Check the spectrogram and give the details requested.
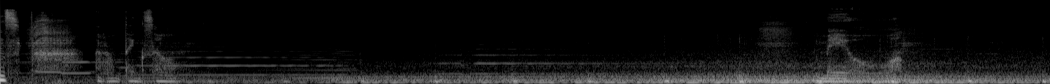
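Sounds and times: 
speech: 0.0s - 1.9s, 7.6s - 9.1s
constant outdoor rainfall in a storm: 2.8s - 10.5s
rumbling storm wind gusts outdoors: 3.1s - 10.5s.

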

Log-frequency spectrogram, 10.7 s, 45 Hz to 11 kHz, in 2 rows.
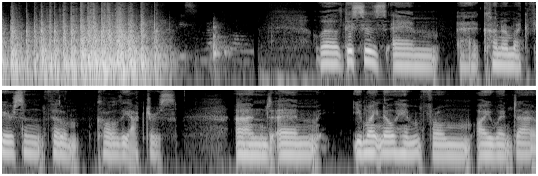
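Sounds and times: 
rapid rattling clatter made with a suitcase and a car door for a messy van interior: 0.0s - 1.7s
quiet knocks: 0.0s - 2.3s
speech: 3.2s - 10.6s.

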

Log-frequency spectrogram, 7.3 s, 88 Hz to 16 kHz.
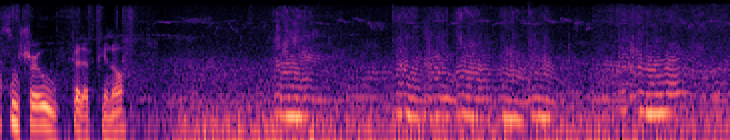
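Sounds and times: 
speech: 0.0s - 1.5s, 2.7s - 3.2s
native Irish bees buzzing around a tree: 1.4s - 7.2s.

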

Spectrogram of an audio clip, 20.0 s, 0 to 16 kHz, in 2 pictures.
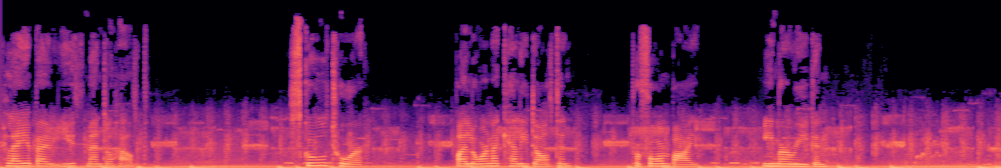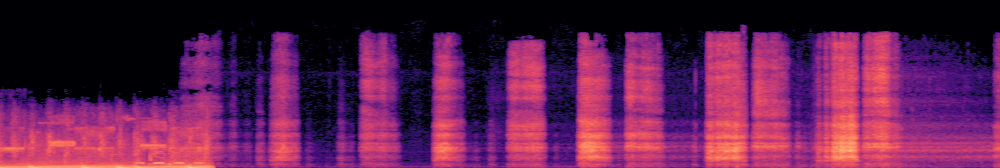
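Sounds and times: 
speech: 0.0s - 1.6s, 2.9s - 3.8s, 4.6s - 8.5s
music: 0.0s - 12.2s
heavy anxious gasping breathing: 11.6s - 20.0s.

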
